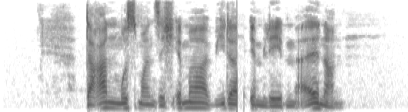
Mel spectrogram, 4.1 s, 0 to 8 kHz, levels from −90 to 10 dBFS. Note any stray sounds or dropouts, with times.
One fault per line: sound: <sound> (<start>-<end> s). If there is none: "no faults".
sound: dropout (2.4-2.4 s)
